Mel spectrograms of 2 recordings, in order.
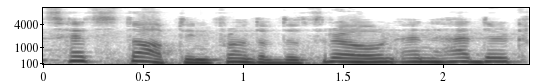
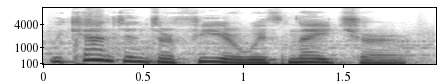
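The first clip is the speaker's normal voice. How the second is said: ordinary delivery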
